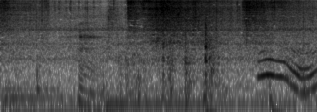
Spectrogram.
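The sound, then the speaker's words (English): A pot of greens boiling over on a gas stovetop, its spill hissing and sizzling in a steady crackle, with a short vocal murmur rising near the end. “Ooh, it's boiling. Yeah, you probably can hear it. Oh yeah, that's how you know you cooking, when the greens overflowing.”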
